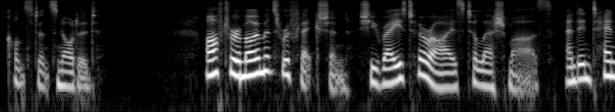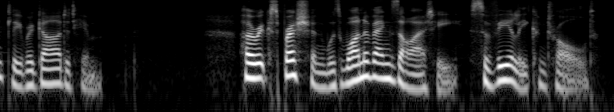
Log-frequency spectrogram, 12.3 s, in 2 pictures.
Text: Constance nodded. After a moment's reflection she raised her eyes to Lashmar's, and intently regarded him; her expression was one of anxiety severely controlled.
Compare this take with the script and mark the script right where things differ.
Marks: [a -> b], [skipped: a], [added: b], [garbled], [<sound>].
Constance nodded. After a moment's reflection she raised her eyes to Lashmar's, and intently regarded him; her expression was one of anxiety severely controlled.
